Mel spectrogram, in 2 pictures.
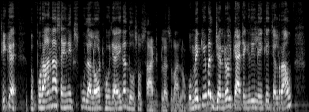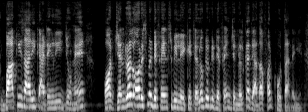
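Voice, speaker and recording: A man teaching as a coaching instructor, explaining at length, often checking in with the listener and pausing with "uh". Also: high-pitched, sing-song. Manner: keeps checking in with "okay", frequent "uh" pauses. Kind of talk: explanatory lecture to students.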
